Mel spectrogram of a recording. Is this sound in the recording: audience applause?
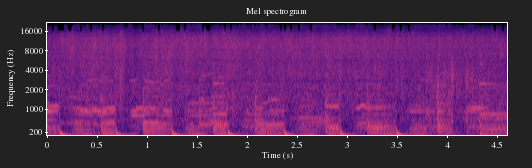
no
